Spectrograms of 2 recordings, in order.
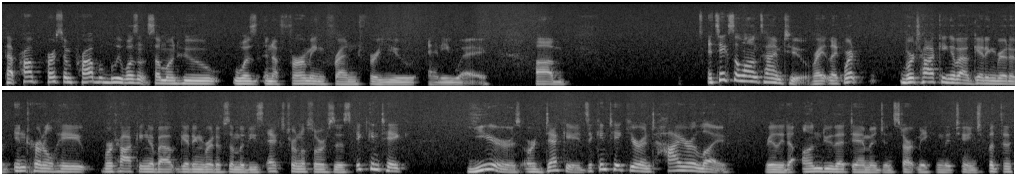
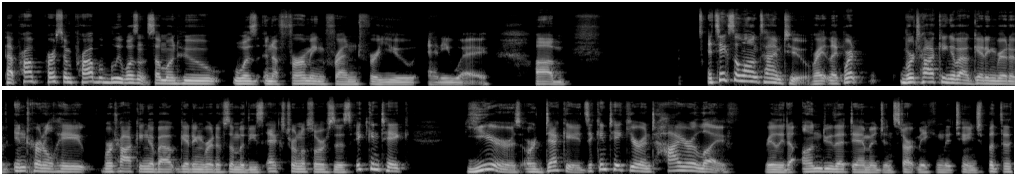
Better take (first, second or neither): second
